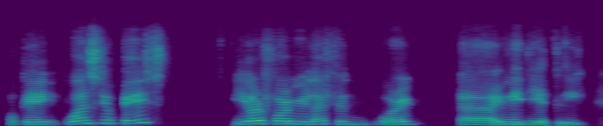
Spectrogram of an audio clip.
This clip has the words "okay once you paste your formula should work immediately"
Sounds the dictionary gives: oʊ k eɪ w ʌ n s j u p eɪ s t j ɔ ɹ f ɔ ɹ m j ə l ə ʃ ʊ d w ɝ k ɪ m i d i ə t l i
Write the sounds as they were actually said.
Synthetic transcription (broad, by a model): oʊ k eɪ w ʌ n s j u p eɪ s t j ɔ ɹ f ɔ ɹ m j ə l ə ʃ ʊ d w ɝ k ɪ m i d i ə t l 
